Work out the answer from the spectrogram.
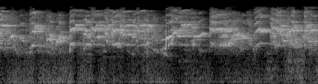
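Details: African lovebirds at play with toys, kept as pets, giving constant shrill chattering chirps with short whistled squeaks layered over one another, without pauses.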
